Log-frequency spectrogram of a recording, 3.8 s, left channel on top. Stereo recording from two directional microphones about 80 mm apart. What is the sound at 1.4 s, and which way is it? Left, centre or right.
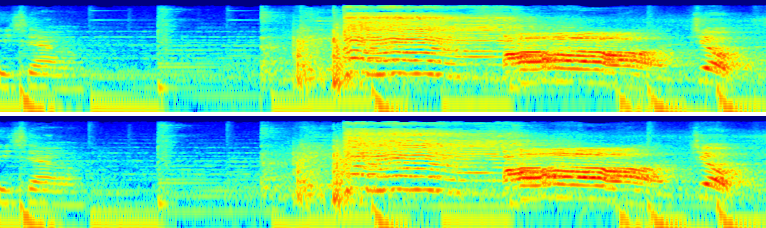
Music, centre.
